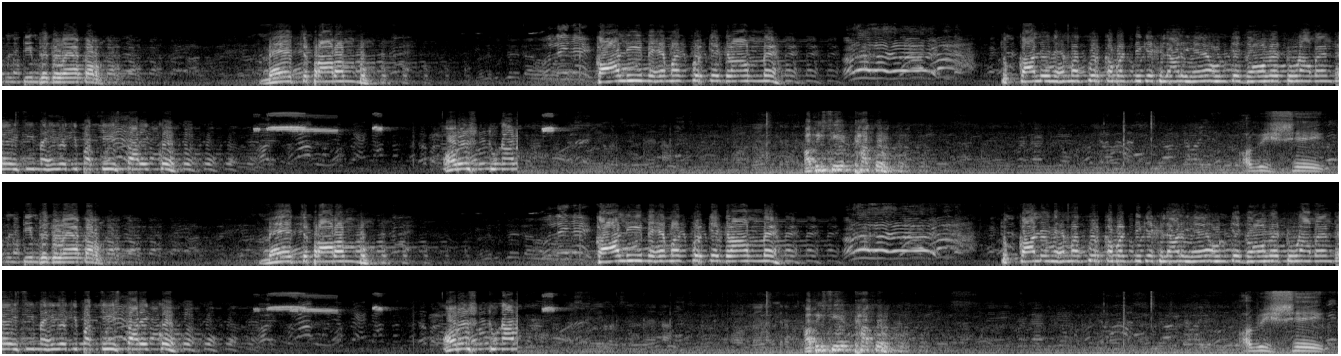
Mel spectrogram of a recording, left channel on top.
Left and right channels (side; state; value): both; normal; correlation 0.53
